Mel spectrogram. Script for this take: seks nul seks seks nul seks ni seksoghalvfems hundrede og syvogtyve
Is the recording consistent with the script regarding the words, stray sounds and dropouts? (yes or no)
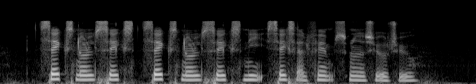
yes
